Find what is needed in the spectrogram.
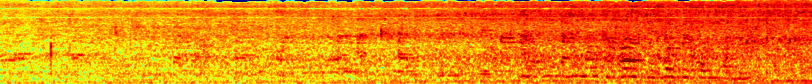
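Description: Water splashing steadily in a tiered fountain, growing slowly louder as it comes closer.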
